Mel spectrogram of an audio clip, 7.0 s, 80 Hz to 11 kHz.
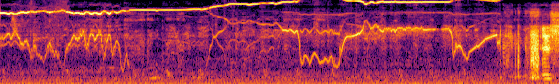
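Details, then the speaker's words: Vintage Sunmark 10-transistor AM/FM pocket radio on 9 V battery, AM band: high whistling squeals sliding in pitch while tuning, from bad AVC filter capacitors; bad coupling capacitors also cause low audio volume. "i am so sounds like we have bad capacitors a bad avc filters causing it to squeal and bad coupling capacitors are causing the low volume low audio"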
